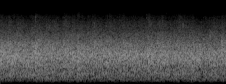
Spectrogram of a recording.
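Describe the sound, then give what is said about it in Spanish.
Applause for Jesus during a sermon: dense, steady clapping that holds at an even level for about two seconds, with no talking over it. “Alguien debería darle un aplauso a nuestro Señor Jesús con todo su corazón.”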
